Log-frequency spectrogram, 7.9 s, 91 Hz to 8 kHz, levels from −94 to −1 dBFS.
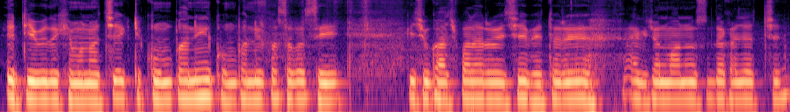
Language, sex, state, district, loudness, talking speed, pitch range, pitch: Bengali, male, West Bengal, Paschim Medinipur, -17 LUFS, 130 wpm, 150-155 Hz, 150 Hz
